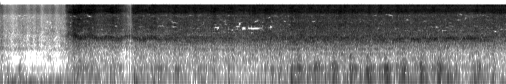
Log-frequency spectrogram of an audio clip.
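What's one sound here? A steam cleaner hisses loudly and steadily.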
